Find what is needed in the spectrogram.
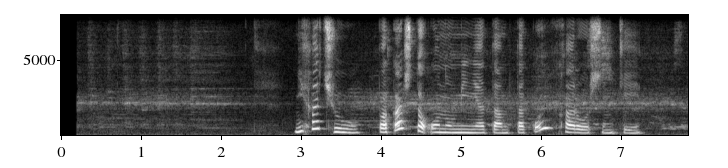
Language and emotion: Russian, positive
